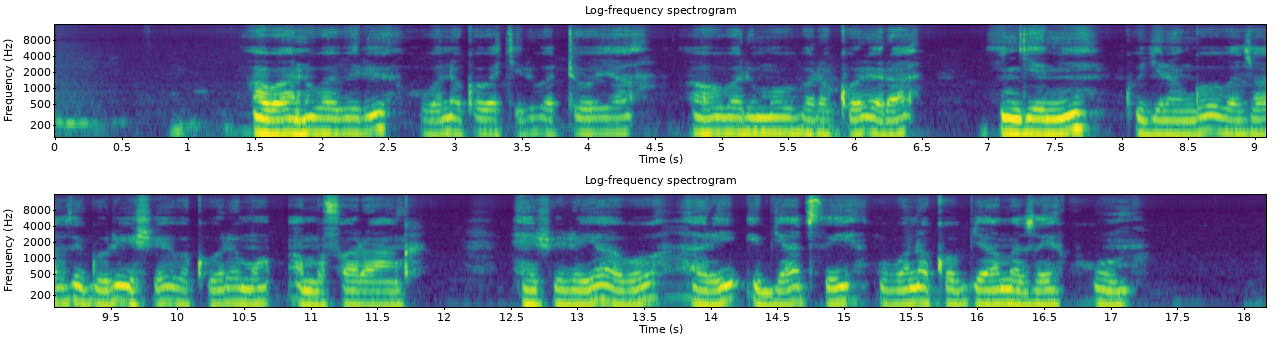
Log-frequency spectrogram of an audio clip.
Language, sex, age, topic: Kinyarwanda, female, 25-35, agriculture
